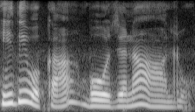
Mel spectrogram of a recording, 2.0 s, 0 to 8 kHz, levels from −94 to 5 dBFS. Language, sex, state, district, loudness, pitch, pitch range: Telugu, female, Telangana, Hyderabad, -14 LUFS, 170 Hz, 155-235 Hz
